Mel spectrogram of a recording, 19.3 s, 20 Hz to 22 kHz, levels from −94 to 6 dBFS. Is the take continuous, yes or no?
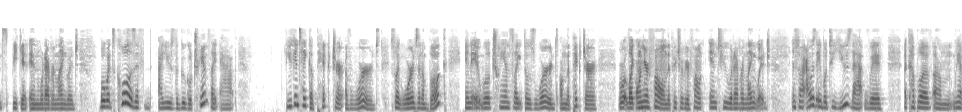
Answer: yes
